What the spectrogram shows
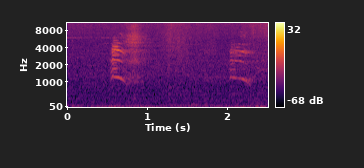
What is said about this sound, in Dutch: Hé, luister, een merel.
